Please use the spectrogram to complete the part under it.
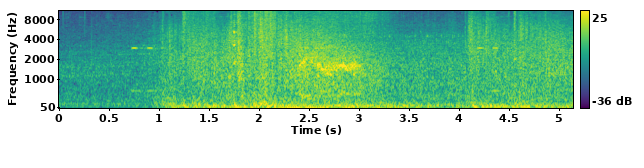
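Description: A tank cannon fires with a loud boom that rolls away.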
